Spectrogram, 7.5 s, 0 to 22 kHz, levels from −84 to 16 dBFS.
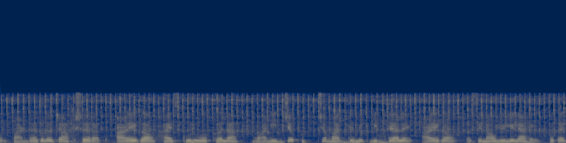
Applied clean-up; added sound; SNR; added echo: none; Bicycle; 13 dB; none.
